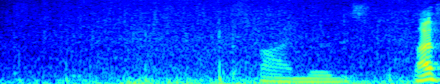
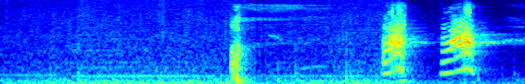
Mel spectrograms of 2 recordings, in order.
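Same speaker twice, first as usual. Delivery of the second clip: giddy laugh. Real, not acted. Discovers piglets.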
